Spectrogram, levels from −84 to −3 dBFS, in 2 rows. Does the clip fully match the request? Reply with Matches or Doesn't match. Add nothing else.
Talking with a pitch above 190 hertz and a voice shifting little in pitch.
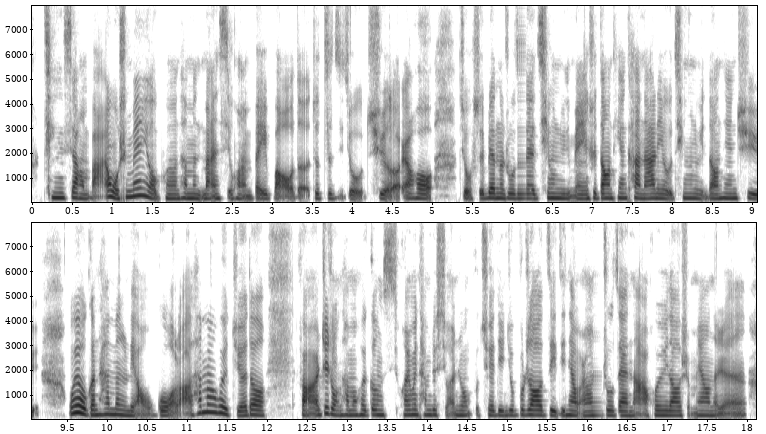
Doesn't match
